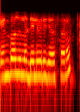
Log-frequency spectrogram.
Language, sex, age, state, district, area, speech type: Telugu, female, 18-30, Telangana, Komaram Bheem, rural, conversation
